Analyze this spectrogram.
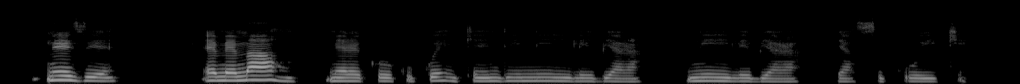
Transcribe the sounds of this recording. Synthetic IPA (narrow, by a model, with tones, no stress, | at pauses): ne˦zi˨e˦ | e˨me˨ma˦ɦʊ˨ | me˨ɾe˨kʰo˨ku˨kʷe˦ŋ̩˨ke˦n̩˦dɪ˦ni˦le˦bja˨ɾa˨ | niː˦le˨bja˨ɾa˨ | ja˦su˨kʷo˦i˦kʰe˦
